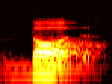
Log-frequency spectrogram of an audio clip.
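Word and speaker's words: ضاد: Donc aujourd'hui, pour l'avant-dernière lettre de ces cours, on va étudier ensemble la lettre Dod. Donc elle se présente sous cette forme. Comme tu le constates, elle s'écrit comme la lettre Sod, tu vois, hein,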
